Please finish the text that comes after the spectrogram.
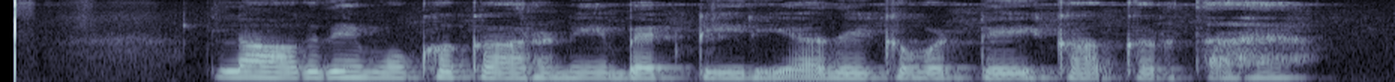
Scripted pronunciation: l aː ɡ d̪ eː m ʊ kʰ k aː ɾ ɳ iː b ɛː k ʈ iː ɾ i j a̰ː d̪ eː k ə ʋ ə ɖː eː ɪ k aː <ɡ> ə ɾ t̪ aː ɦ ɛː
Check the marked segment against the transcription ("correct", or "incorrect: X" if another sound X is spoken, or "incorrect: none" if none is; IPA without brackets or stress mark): incorrect: k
